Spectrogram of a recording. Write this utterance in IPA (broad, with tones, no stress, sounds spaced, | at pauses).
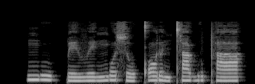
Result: ŋ uː˦˨ k͡p e˨ β e˨ ŋ o˦ s oː˨ kʼ ɔ˦ ɾ ʊ˨ n tʰ a˦ ɡʷ i˦ pʰ a˦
